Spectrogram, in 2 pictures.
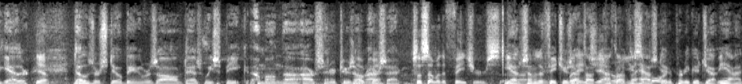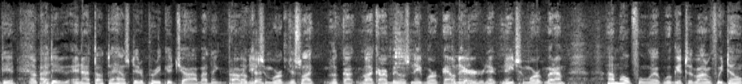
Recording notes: LIVE from the MS Trade Mart for MEC Capital Day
